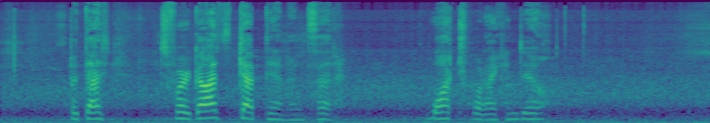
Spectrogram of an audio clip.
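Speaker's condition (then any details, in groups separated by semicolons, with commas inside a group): Cerebral palsy; heavily altered breathing patterns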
